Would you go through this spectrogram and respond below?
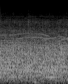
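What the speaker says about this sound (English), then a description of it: "Martin Crowe getting a big hand from the Basin Reserve crowd" The Basin Reserve cricket crowd applauds Martin Crowe, a dense wash of clapping heard from a distance and sustained evenly throughout.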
